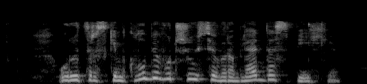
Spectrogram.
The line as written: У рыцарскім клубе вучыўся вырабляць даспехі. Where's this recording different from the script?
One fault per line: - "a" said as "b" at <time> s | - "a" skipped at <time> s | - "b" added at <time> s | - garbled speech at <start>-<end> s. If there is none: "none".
none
